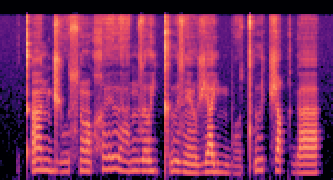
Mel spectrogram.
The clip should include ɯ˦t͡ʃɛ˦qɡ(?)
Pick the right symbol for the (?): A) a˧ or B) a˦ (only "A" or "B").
A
